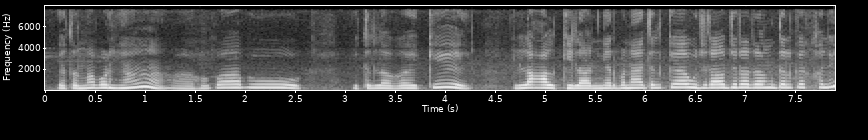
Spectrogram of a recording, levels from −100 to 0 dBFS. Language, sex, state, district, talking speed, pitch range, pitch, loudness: Hindi, female, Bihar, Jamui, 150 wpm, 240-300 Hz, 275 Hz, -15 LUFS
